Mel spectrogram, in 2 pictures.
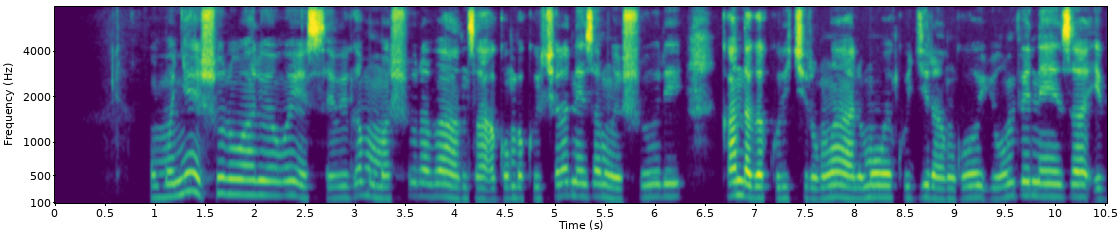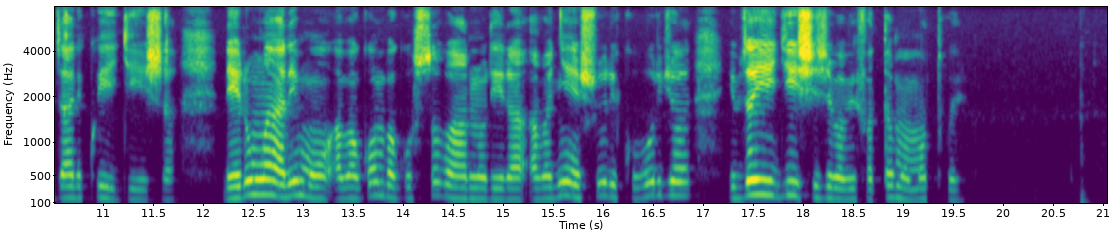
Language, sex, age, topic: Kinyarwanda, female, 36-49, education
